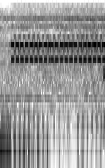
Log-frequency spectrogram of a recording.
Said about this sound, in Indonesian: Kebetulan aku yang paling dekat dengan telepon itu. Dan aku yang mengangkatnya.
